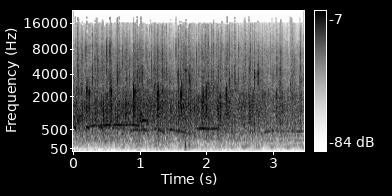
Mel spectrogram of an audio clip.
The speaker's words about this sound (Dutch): Kom naar voren, mannen. Geef ze een applaus.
